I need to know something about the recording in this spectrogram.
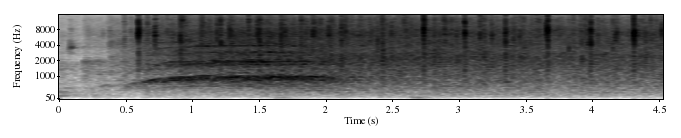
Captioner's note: applause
